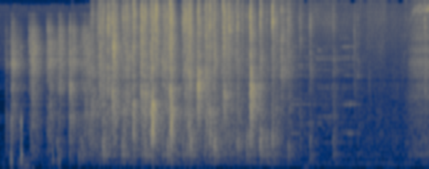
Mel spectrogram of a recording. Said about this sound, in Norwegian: Igjen en varm applaus.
